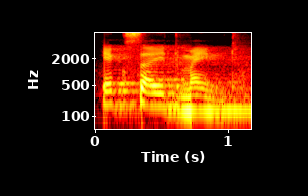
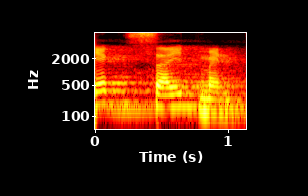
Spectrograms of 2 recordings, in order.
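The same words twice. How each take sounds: First: Said in the usual way. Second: "Excitement" slowly, in three separate beats; split into syllables. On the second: Shown as a demonstration. Teacher counting three syllables for children, "Excitement" split up slowly. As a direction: break "Excitement" after each syllable. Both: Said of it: "Three syllables we can do".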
